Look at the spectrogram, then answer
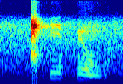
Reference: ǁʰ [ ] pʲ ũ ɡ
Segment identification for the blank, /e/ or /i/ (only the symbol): i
